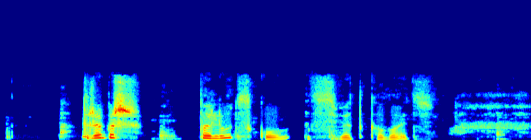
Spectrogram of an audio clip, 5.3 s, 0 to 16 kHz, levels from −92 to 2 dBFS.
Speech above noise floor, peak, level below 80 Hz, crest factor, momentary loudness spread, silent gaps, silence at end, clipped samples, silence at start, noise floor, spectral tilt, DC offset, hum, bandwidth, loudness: 40 dB; 0 dBFS; -68 dBFS; 22 dB; 25 LU; none; 0.25 s; under 0.1%; 0.6 s; -60 dBFS; -4 dB/octave; under 0.1%; none; 7.8 kHz; -18 LUFS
